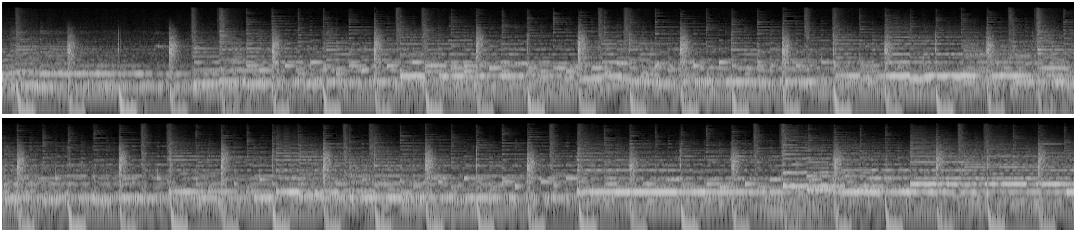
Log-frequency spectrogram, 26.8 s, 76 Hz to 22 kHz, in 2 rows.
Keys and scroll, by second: 1.7-2.5 typing, 4.5 ctrl+i, 4.7 Delete, 10.4 Delete, 10.5 Return, 14.2 1, 18.0 p, 18.7 Delete, 19.7 2, 20.2 c, 25.8 F4.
